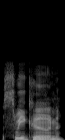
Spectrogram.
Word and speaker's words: Suicune: It's pronounced Suicune.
